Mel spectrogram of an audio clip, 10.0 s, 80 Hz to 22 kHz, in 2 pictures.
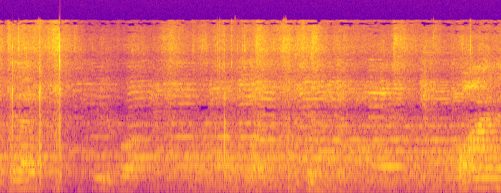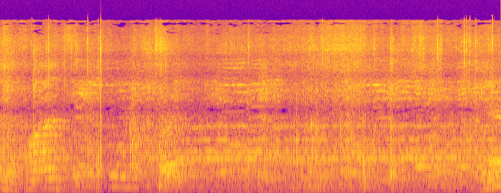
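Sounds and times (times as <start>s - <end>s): paper and foil bag rustling: 0.0s - 7.0s, 7.7s - 10.0s
background music: 0.0s - 10.0s.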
